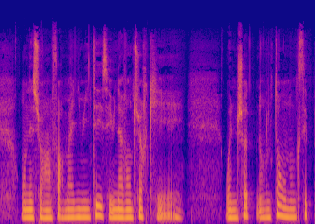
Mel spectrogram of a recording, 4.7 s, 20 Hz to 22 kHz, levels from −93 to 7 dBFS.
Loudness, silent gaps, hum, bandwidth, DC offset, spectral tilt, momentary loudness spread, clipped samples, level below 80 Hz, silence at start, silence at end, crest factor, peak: -21 LUFS; none; none; 13 kHz; under 0.1%; -5.5 dB/octave; 7 LU; under 0.1%; -56 dBFS; 0 s; 0.1 s; 18 dB; -2 dBFS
